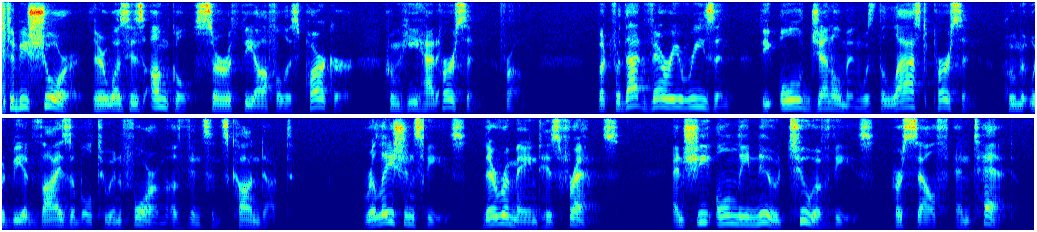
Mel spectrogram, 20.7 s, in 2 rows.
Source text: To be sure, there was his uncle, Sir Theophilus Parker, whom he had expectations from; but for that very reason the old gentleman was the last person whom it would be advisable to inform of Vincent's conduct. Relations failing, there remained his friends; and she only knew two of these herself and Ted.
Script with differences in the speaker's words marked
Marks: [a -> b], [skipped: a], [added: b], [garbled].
To be sure, there was his uncle, Sir Theophilus Parker, whom he had [expectations -> person] from; but for that very reason the old gentleman was the last person whom it would be advisable to inform of Vincent's conduct. Relations [failing, -> these] there remained his friends; and she only knew two of these herself and Ted.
